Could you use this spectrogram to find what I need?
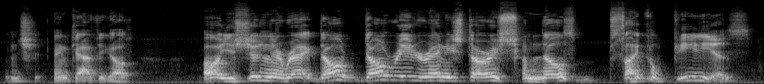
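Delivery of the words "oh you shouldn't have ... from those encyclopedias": high-pitched mock reproach; scolding. Wife scolding Grandpa over encyclopedias, high voice. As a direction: tell off in a raised, insistent voice.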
